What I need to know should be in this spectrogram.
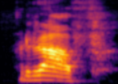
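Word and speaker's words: rough: গ এর মত কিন্তু যদি জি এইচ শব্দের শেষে থাকে তাহলে ফ এর মত উচ্চারিত হয় যেমন রাফ রাফ টাফ টাফ কফ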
